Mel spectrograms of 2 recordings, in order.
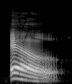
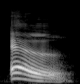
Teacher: And that's uh that's a place through which the air is let out. The air passes through the side opening. And it is alvolar. · The tip of the tongue is touching the alveolar ridge and the sides are open, and that's how the sound is produced. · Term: lateral approximate, lateral, L sound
